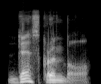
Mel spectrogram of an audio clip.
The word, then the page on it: descramble: British English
